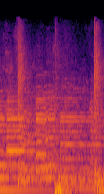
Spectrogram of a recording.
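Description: Country band playing an instrumental bar between sung lines: pedal steel guitar with electric and acoustic guitars, upright bass and drums, with drum hits about half a second in and again near the end.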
